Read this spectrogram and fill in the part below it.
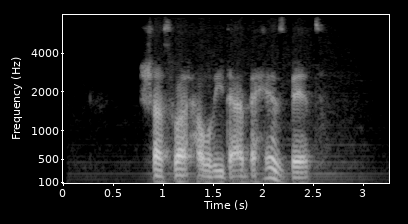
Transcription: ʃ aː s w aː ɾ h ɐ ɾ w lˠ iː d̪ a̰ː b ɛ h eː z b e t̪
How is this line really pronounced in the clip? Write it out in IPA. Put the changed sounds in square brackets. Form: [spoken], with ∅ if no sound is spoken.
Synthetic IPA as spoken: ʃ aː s w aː ɾ h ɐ [∅] w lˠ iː d̪ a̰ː b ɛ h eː z b e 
